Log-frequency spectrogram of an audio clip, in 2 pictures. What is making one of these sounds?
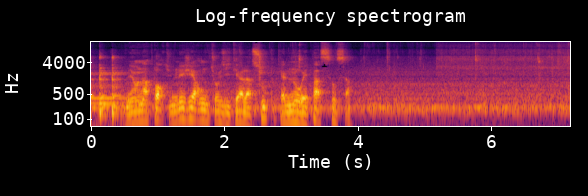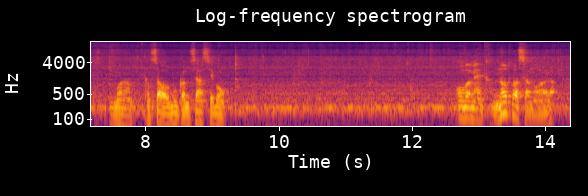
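A wooden spoon stirs and scrapes onions in a pot.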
